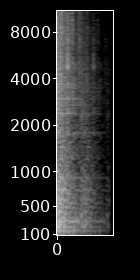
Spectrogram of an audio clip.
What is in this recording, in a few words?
metal scrap impact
